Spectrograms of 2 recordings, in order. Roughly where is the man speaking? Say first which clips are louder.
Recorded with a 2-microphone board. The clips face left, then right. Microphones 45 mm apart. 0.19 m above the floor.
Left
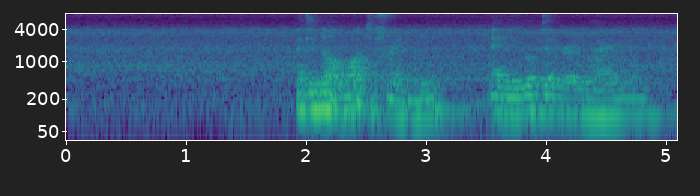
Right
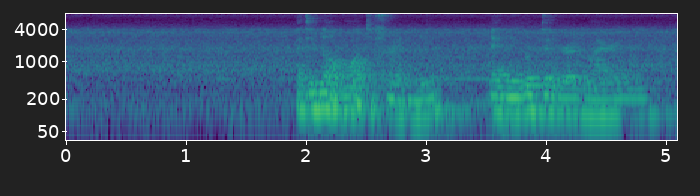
Left 1 dB; left.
